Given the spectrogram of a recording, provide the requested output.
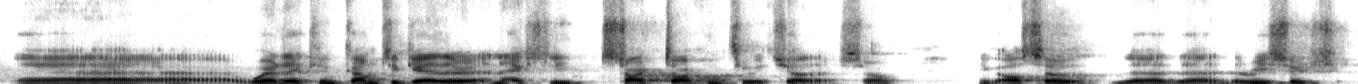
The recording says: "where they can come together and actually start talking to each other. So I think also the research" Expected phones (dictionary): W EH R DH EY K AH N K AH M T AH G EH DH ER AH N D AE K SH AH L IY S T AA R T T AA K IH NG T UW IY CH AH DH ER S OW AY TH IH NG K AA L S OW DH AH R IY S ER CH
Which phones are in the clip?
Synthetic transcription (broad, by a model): W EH R DH EY K AH N K AH M T AH G EH DH ER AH N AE K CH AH L IY S T AA R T T AA K IH NG T UW IY CH AH DH ER S OW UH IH K AA L S OW DH AH R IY S ER CH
